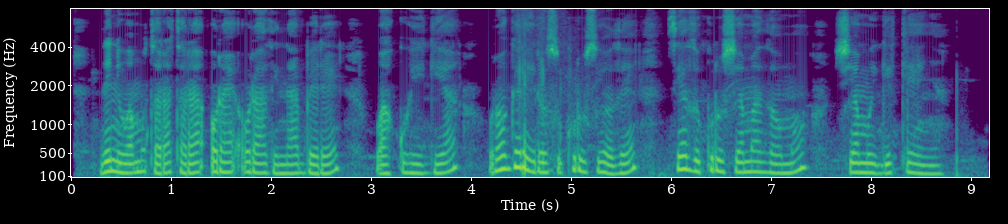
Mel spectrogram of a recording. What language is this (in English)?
Kikuyu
